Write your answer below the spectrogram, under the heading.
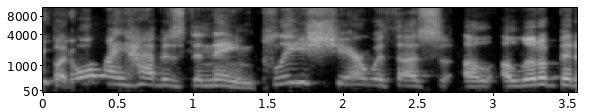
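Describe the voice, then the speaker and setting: With a New York accent, the voice makes very wide pitch swings in a dry, close sound with no echo. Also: man. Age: 60s. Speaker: podcast host. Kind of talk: casual interview.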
